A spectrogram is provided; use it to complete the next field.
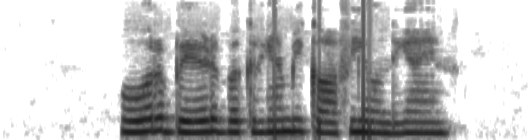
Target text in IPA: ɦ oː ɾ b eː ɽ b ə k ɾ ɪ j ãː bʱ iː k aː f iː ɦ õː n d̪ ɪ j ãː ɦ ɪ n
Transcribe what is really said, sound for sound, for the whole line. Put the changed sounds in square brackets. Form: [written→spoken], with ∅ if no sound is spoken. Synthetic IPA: ɦ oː ɾ b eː ɽ b ə k ɾ ɪ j ãː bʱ iː k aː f iː ɦ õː n d̪ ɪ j ãː ɦ ɪ n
